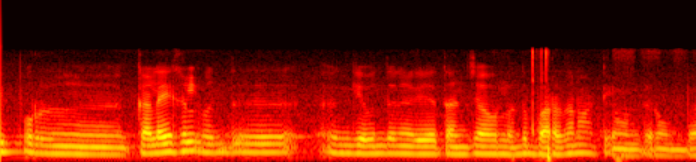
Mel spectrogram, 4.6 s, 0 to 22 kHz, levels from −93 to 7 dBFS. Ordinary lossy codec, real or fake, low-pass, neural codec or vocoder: none; real; 7.2 kHz; none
